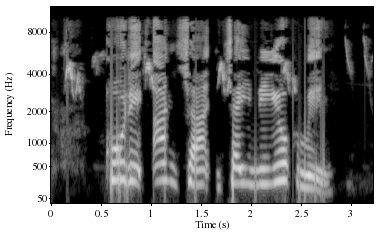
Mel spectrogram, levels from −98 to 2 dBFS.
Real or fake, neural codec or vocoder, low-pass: real; none; 9.9 kHz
